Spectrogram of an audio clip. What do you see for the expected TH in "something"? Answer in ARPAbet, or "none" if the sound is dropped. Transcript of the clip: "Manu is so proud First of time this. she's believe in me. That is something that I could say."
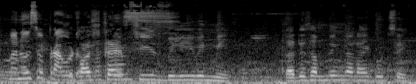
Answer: T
